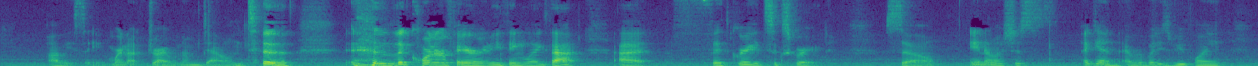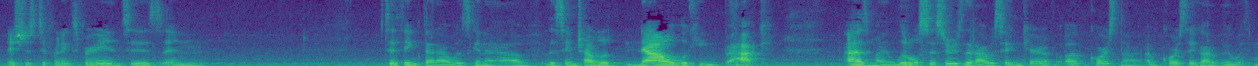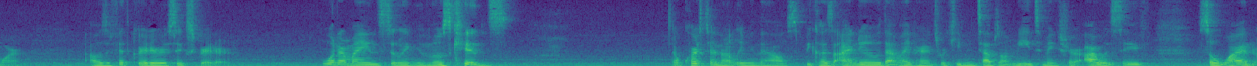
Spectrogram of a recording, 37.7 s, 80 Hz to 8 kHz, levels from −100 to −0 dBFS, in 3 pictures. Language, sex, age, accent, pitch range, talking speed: English, female, 20-39, American, 105-175 Hz, 170 wpm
